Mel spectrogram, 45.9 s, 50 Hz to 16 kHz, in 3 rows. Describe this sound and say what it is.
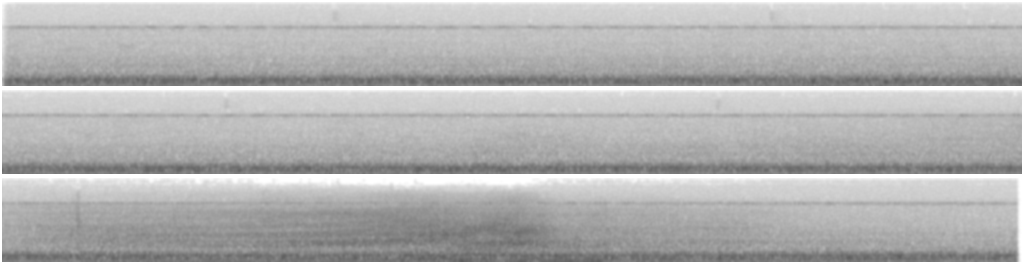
police chopper999 goneloud
Police helicopter and a dozen cop cars, including a K-9 unit searching the hood, recorded with DS-40 and edited in Wavosaur. Higher microphone sensitivity as things calm down.
chopper, field-recording, helicopter, manhunt, police, search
